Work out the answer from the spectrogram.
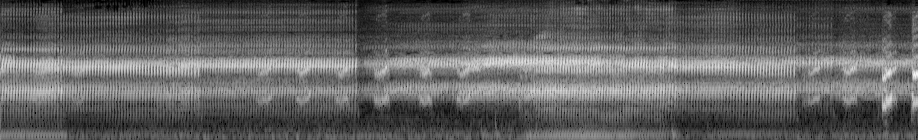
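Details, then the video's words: A farm frog chorus of steady, buzzing trills holding on continuously. Two main pitched bands stack over one another, with a brief dip midway and a sharp higher note near the end. "Frogs Singing"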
